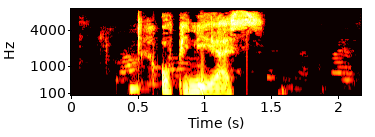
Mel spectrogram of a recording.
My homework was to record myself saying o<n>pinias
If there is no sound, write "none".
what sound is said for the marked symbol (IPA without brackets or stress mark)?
none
